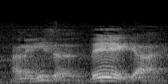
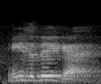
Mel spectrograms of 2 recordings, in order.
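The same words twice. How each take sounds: First: Low, knowing emphasis on big; emphatic repeat. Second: Said in the usual way. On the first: Shown as a demonstration. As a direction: repeat it lower and softer, leaning on big.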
